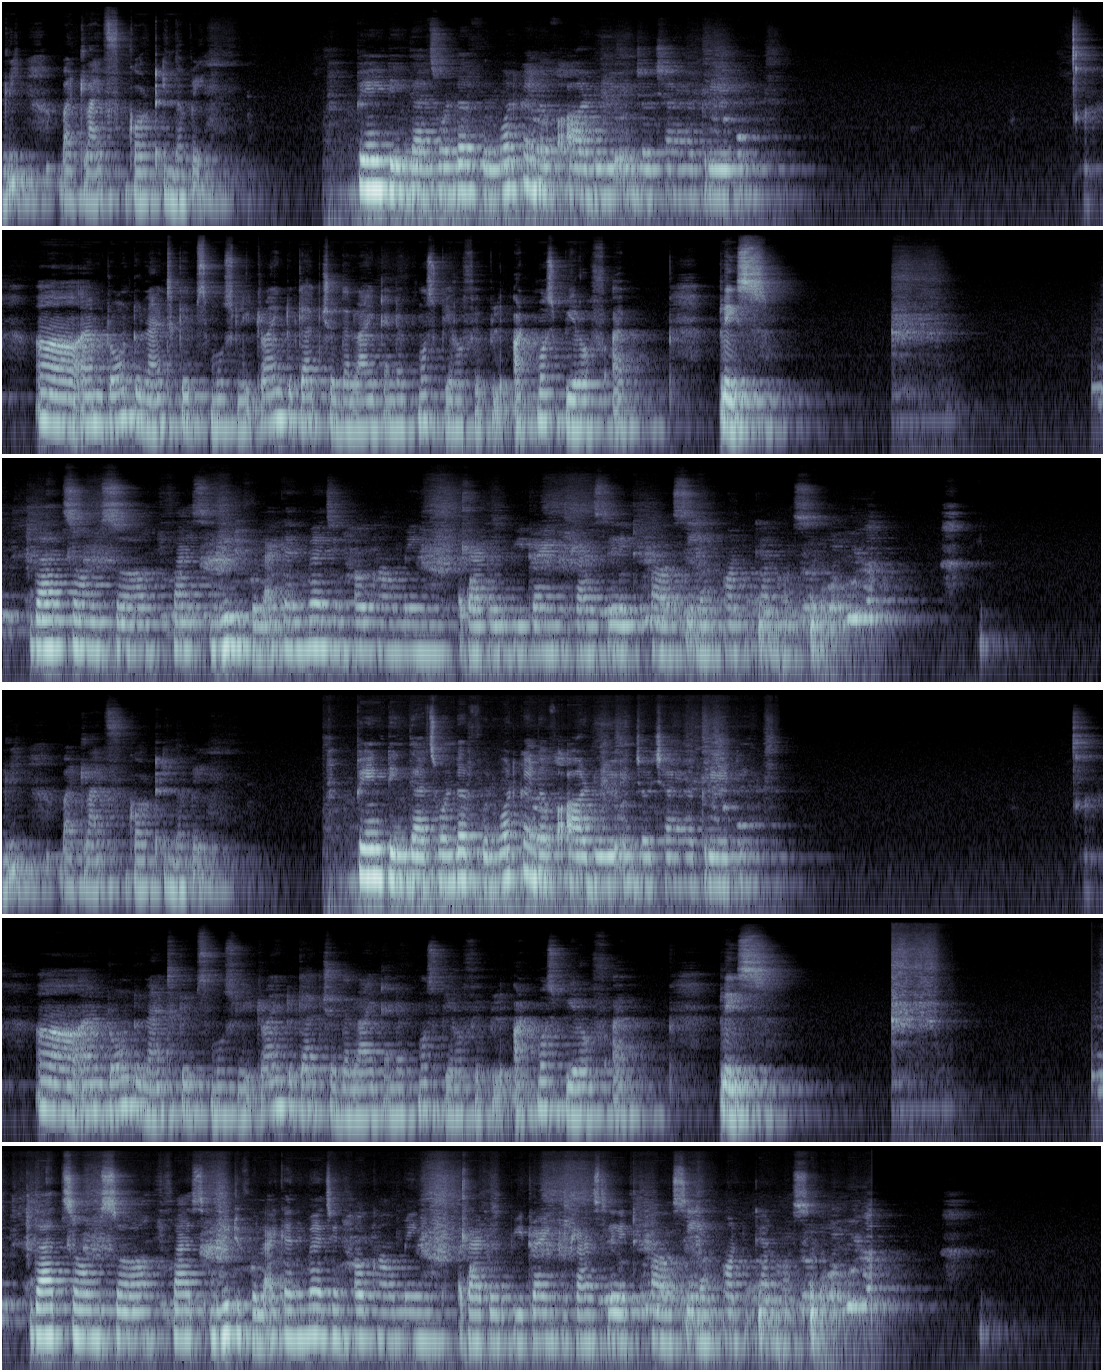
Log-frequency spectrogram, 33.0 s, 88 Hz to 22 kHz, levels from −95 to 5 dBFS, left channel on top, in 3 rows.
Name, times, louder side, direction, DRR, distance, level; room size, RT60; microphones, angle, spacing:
voice 1, 0.0-2.2 7.3-7.5 10.7-10.8 11.1-17.3 17.7-18.7 31.4-31.8, left 3 dB, 45° left, 7 dB, 0.5 m, -29 dB
voice 2, 3.2-7.5 19.9-20.4 21.9-30.7, right 1 dB, 60° right, 8 dB, 0.5 m, -24 dB
6.4 x 4.5 x 3.8 m, 1.1 s
head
